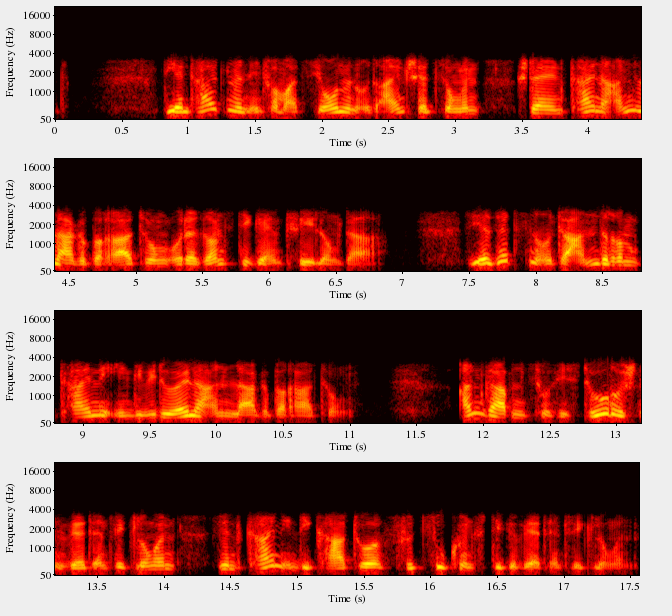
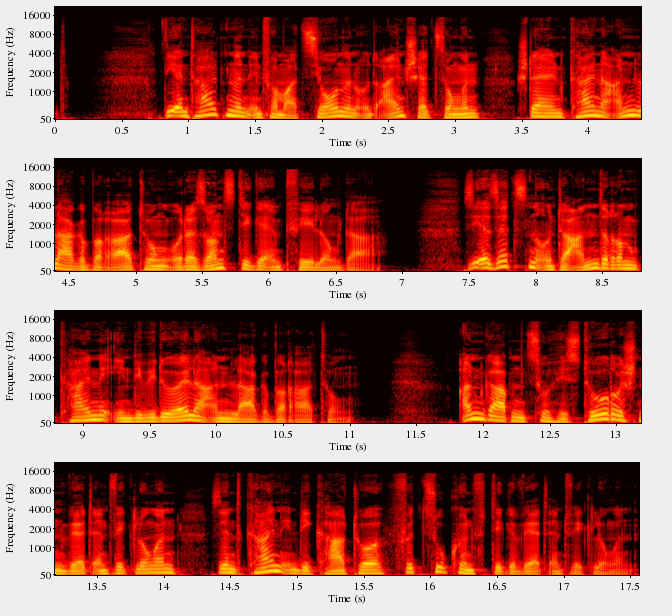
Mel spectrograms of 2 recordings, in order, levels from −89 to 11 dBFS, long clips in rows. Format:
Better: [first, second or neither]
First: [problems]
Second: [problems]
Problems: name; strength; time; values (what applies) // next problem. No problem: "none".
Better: second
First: phone-call audio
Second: none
